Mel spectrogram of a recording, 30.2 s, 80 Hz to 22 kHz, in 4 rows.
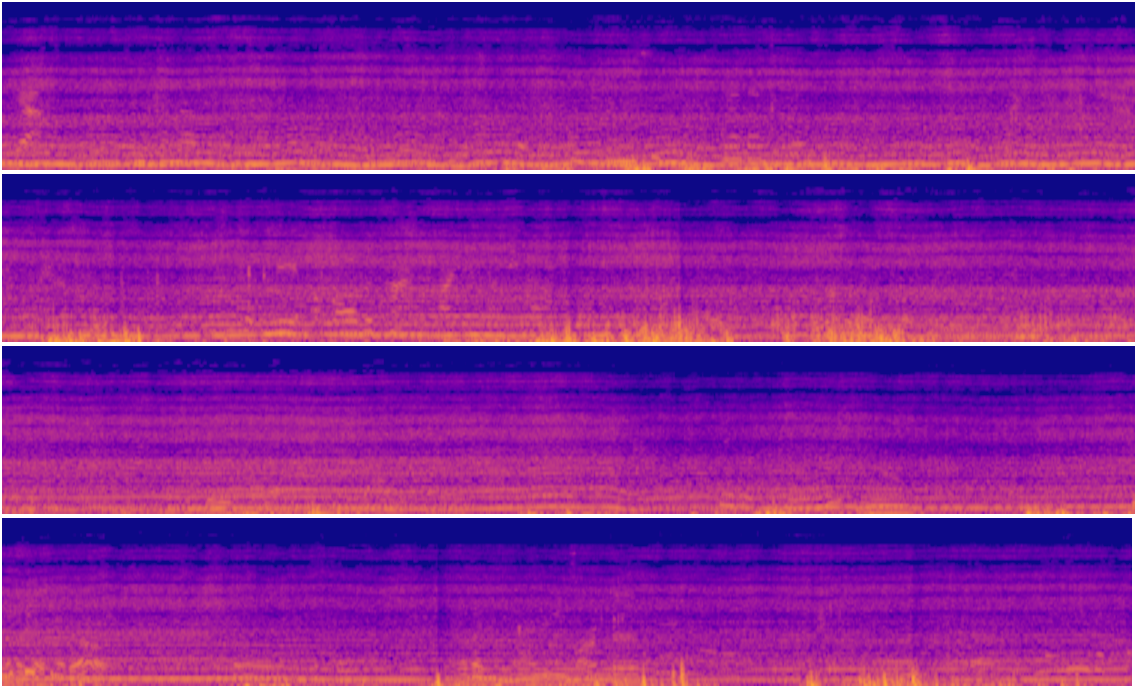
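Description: DJI Phantom 4 Pro quadcopter drone hovering, its propellers giving a steady, slightly wavering hum, with wind gusting on the phone microphone.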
